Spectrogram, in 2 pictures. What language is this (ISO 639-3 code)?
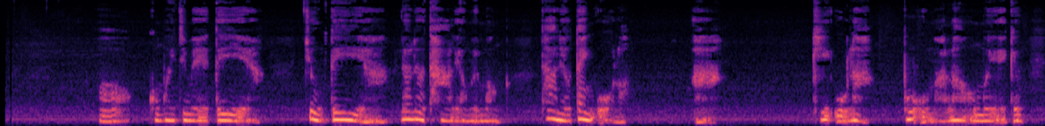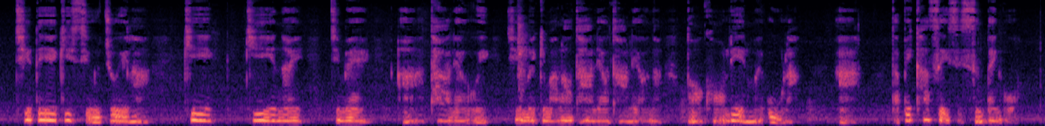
cpx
